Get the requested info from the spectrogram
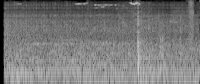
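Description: A car passing slowly and close by over broken asphalt: steady tyre and road noise with one short knock shortly before the end.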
